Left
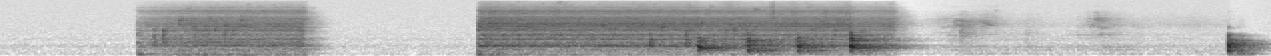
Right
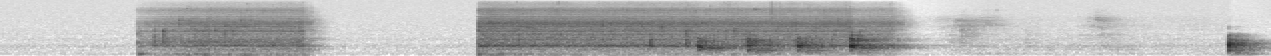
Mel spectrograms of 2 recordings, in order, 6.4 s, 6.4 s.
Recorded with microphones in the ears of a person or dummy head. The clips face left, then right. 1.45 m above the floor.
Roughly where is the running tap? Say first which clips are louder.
Even; centre.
